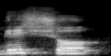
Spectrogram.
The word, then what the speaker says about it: গ্রীষ্ম: যেমন ভাইয়া গ্রীষ্ম, বর্ষ, বুঝছো কিভাবে এটার উচ্চারণ কিভাবে হয়? একটু ভালো করে দেখো তো ভাইয়া, গ্রীষ্ম, বর্ষ, যে শব্দের মাঝে বা শেষে যদি মফলা থাকে, মফলা যার সাথে আছে সে দুইবার হবে।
